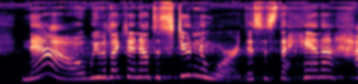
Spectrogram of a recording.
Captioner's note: none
